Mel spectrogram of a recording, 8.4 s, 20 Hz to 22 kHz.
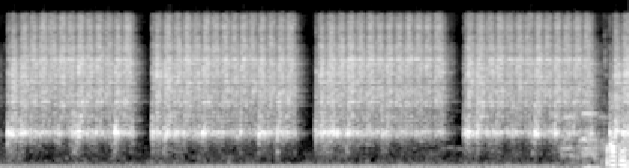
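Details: Valve lapping on a 1949 Farmall Cub engine: rhythmic gritty rubbing strokes about every two seconds with steady pitch, valve lapped against its seat with compound; normal lapping, sound changing, even ring forming.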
